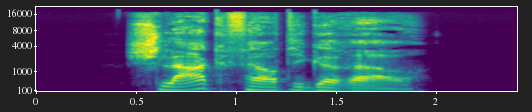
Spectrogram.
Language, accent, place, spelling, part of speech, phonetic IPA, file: German, Germany, Berlin, schlagfertigerer, adjective, [ˈʃlaːkˌfɛʁtɪɡəʁɐ], De-schlagfertigerer.ogg
- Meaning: inflection of schlagfertig: 1. strong/mixed nominative masculine singular comparative degree 2. strong genitive/dative feminine singular comparative degree 3. strong genitive plural comparative degree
